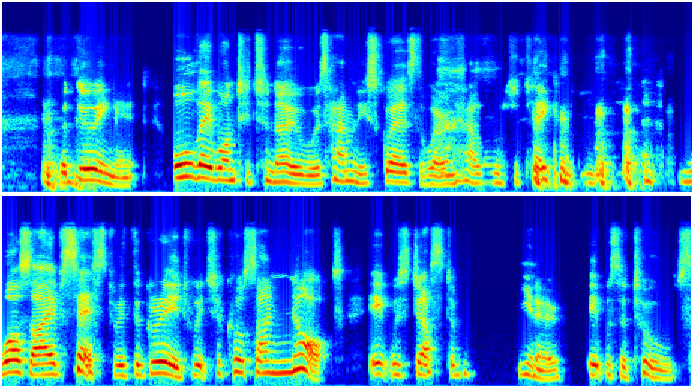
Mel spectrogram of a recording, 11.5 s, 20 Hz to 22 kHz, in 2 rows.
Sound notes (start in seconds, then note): 4.4 laughs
